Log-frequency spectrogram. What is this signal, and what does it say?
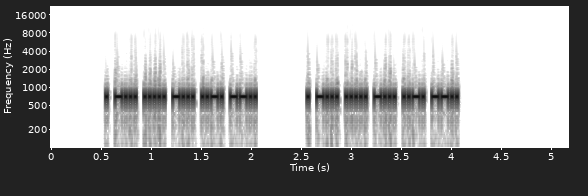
Morse code, heard as a keyed tone, about 52 wpm, 700 Hz. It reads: EB5BFZ EB5BFZ
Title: DXCC-100 Call Signs - 6 Characters - Repeated 2x - 50wpm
